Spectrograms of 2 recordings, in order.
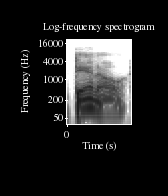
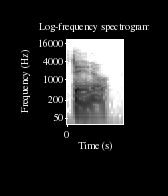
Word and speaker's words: Dano: And Paul Dano, and yes, I keep emphasizing Dano, because everyone always thinks it's pronounced Dano. And then I made sure I read an article in the Hollywood Reporter, which it said, rhymes with Drano. So it is actually pronounced Dano.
